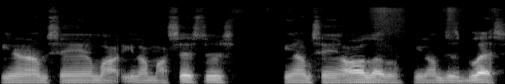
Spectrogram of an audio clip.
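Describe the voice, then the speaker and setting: Monotone, flat intonation marks this man's fairly low voice. He speaks at a fairly quick pace on a very clean recording with a silent background. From US Pacific Northwest, Northeast Portland, Oregon. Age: 20s. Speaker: youth activist and football player. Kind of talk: podcast interview. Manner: casual, filler-heavy.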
